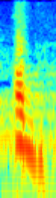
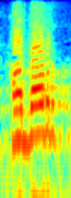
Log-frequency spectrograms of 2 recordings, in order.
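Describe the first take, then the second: First: No vowel follows the d sound. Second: An a vowel follows the d sound. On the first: "بتسكين الدال" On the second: "بكسر بمعذرة من فتح الدال"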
